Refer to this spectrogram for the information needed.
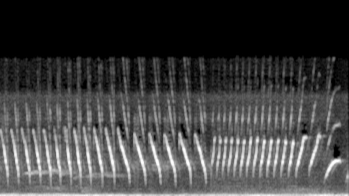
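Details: Canary song meant to stimulate other birds to sing: a long series of quick, evenly repeated downward-sweeping notes that shifts into a faster, tighter trill, over a steady low rumble.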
